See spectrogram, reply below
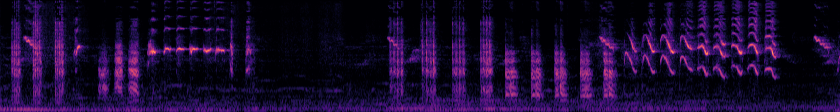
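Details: Starling (jalak) sounds used for training birds: sharp repeated chattering bursts, a steady buzzy trill, then a fast series of looping whistled notes, with faint low hum beneath.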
